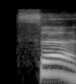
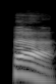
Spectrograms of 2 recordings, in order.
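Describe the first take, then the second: First: The consonant is a hissing s sound. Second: The consonant is a soft th sound. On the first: The speaker calls it wrong. "स नहीं" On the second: The speaker calls it right. "हमें फ्रिक्शन नहीं चाहिए"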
